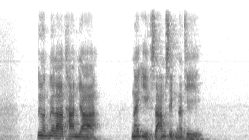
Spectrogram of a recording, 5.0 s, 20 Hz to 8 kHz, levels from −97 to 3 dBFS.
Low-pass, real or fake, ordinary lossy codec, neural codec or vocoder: 7.2 kHz; real; none; none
